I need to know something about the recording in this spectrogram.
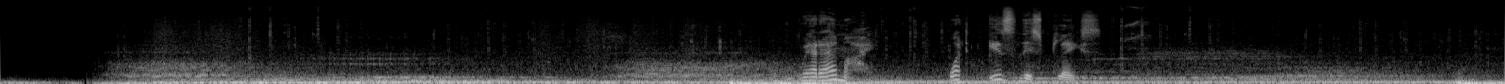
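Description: Torch fires roar and crackle steadily.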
